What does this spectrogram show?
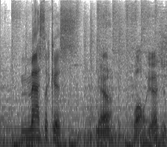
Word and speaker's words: masochists: Masochists. Yeah. Wow, you actually pronounced it correct.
